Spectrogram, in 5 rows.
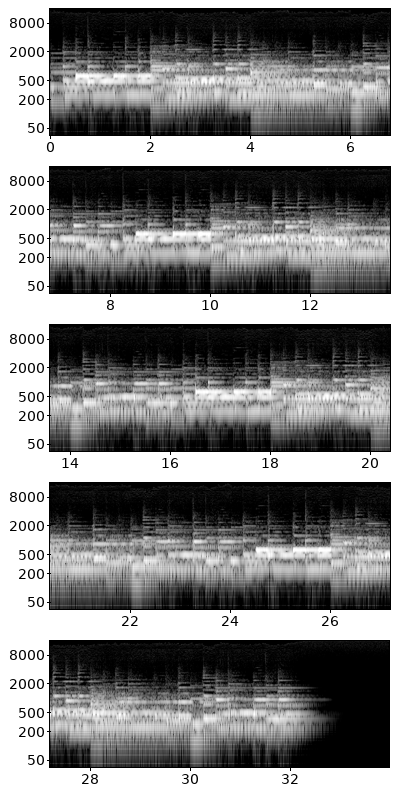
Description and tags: Piano loops 056 octave short loop 120 bpm
reverb, samples, loop, bpm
